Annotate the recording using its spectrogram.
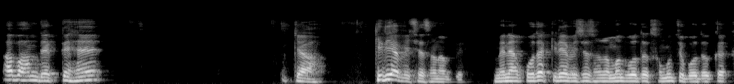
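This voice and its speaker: A man teaching an exam-prep grammar lesson, dictating slowly and repeating phrases so students can take notes, often checking in with them. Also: on the high side, a little mellow.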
